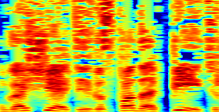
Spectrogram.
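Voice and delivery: plain reading voice

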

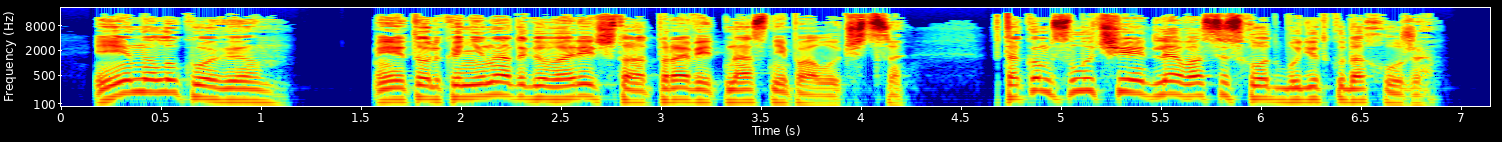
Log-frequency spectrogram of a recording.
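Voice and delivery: ordinary delivery, nothing marked

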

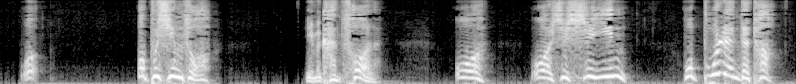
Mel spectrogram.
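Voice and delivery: sudden loud shouting. Narrating a novel, voicing a young lady who suddenly cries out; suddenly shouting loudly. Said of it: "左姑娘忽然大叫".

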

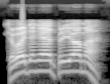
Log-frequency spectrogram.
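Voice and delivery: bellowed, high, shrill yell. The narrator waving his arms at an approaching ghost, yelling. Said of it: "заорал я".

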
